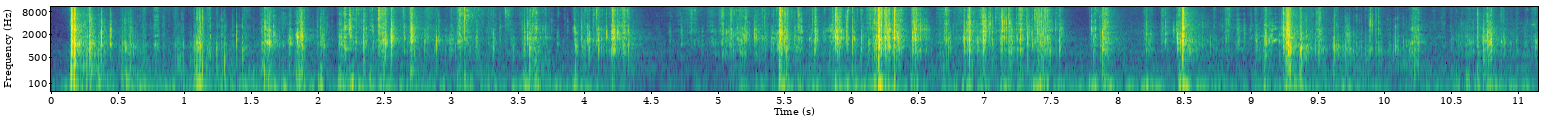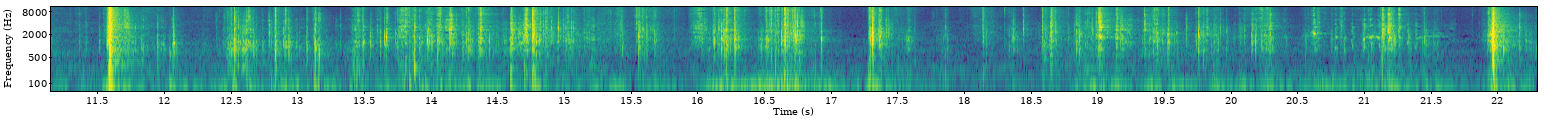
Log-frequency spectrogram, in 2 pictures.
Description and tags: cassette manipulations
Manual handling of a cassette opening and closing the case removing and storing the cassette
AudioDramaHub, button, cassette, machine, postproduction, sfx, sound-design, tape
